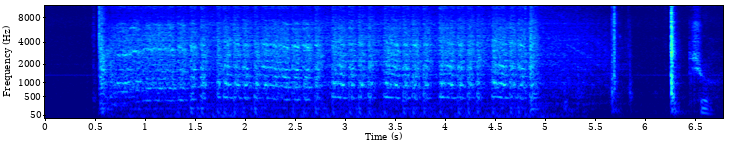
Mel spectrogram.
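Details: Audi A4 B5 2.8 V6 142 kW petrol: starter spins steadily for about four seconds but it never catches; caused by bad gasoline, solved with octane additive. Crank no start.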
